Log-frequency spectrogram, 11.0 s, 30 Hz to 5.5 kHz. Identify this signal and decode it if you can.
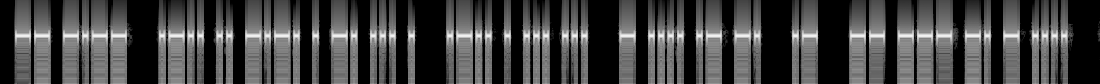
Morse code, heard as a keyed tone, about 25 wpm, 600 Hz. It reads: MY LICENSE LESS THAN A MONTH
